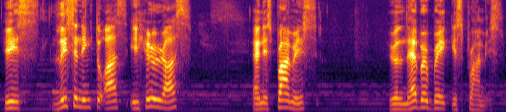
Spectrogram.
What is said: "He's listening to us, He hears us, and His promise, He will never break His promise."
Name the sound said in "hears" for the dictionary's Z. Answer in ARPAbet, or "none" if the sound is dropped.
none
